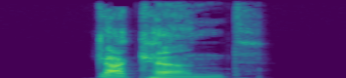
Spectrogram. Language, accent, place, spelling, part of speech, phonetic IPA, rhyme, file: German, Germany, Berlin, gackernd, verb, [ˈɡakɐnt], -akɐnt, De-gackernd.ogg
- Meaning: present participle of gackern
